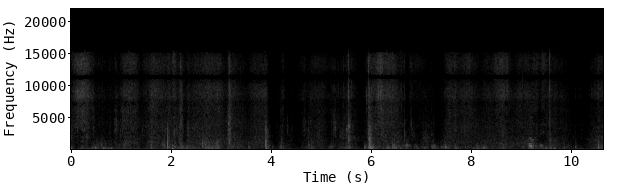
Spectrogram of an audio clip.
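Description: A cardboard mattress box is pushed and slid up carpeted stairs: cardboard scraping and rubbing, with irregular thumps, the sharpest about four and six seconds in.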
